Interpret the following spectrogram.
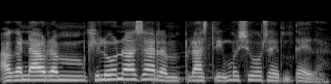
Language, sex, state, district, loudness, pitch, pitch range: Wancho, female, Arunachal Pradesh, Longding, -20 LUFS, 195 Hz, 175-200 Hz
